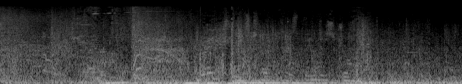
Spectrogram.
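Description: A tower crumbles with a deep rumbling crash.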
